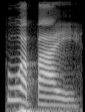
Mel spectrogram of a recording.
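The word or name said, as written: ทั่วไป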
